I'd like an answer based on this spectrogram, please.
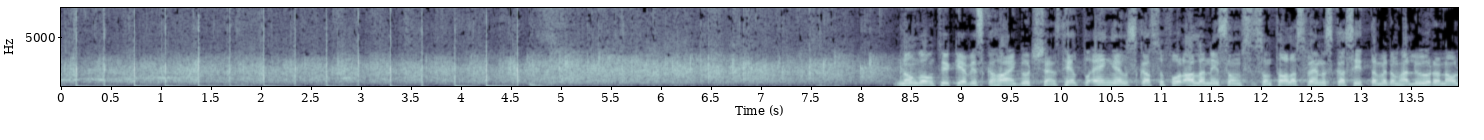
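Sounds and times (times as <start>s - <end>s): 
applause: 0.0s - 9.0s
speech: 8.4s - 13.9s.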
